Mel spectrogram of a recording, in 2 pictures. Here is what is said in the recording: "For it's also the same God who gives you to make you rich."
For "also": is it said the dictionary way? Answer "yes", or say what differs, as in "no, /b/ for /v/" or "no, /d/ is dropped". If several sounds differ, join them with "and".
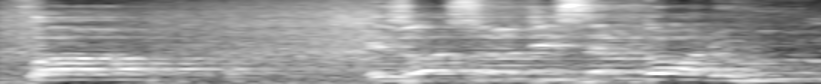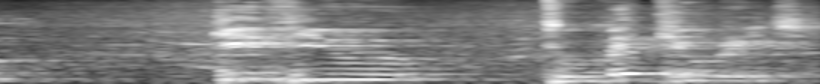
yes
